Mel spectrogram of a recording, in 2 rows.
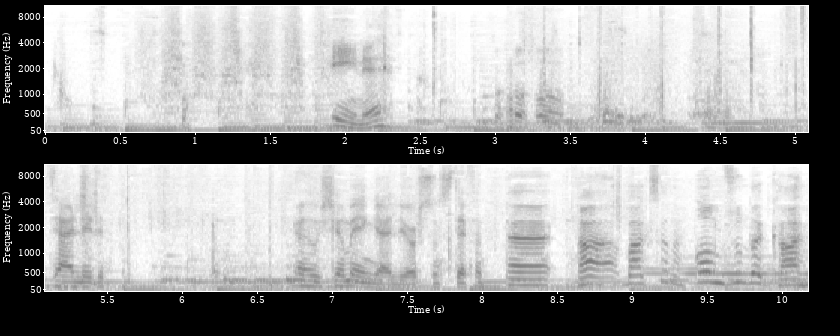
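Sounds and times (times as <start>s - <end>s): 
hand saw rasping back and forth: 0.6s - 2.1s
speech: 1.9s - 2.4s, 3.0s - 5.7s, 6.7s - 10.1s.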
